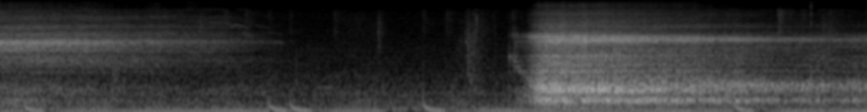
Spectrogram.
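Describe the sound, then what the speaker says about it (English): A deep breath during a bench thoracic-spine mobility stretch, a quieter airy draw that swells into a strong, louder exhale midway, close to the microphone over low background hiss and faint knocks. "inhale,"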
